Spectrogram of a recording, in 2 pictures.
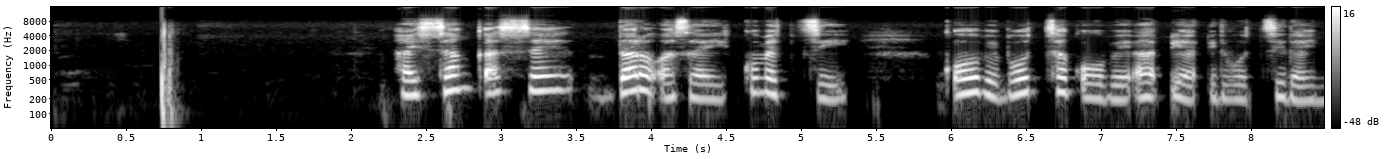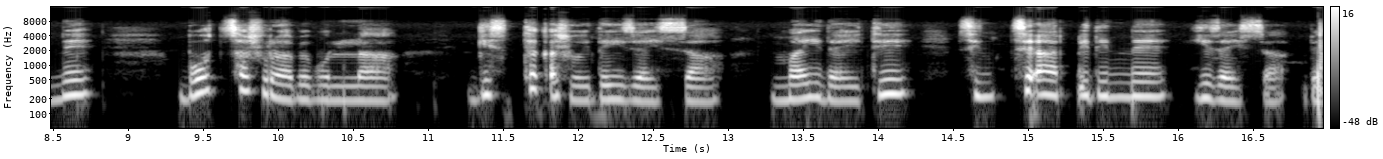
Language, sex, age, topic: Gamo, female, 18-24, government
